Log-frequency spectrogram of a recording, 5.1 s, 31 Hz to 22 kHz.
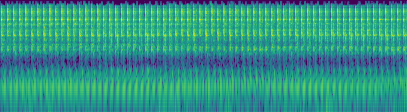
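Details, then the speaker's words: NOS late-1940s/early-1950s Wilkemp Jr Model E solenoid engine from Fishers Indiana, possibly first run in 70+ years: quick even clacking about three per second, steady, shaking slightly from poor balance, running well. "it doesn't appear to be very well balanced it's shaking a little bit but it seems like it's running really well"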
